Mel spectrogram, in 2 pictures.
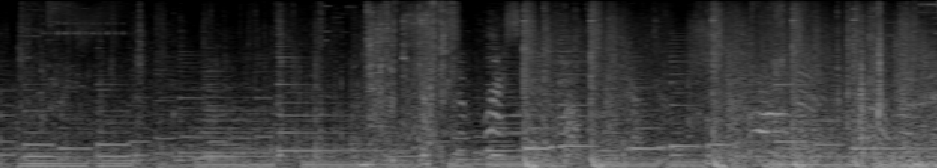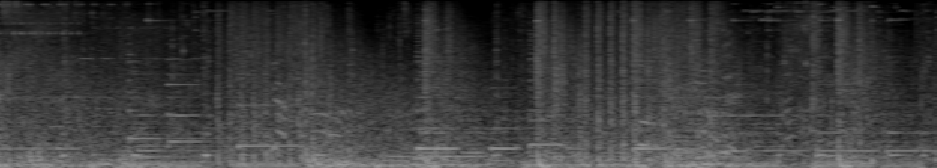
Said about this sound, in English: While we are shooting at her, she is shooting at me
